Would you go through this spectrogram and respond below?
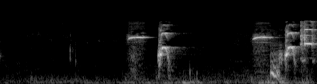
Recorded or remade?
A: recorded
